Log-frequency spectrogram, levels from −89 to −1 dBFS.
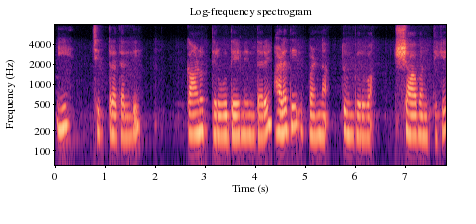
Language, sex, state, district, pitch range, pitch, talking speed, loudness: Kannada, female, Karnataka, Bellary, 170-195 Hz, 175 Hz, 60 wpm, -18 LUFS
